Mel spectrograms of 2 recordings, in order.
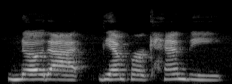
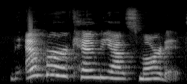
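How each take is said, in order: First: Said in the usual way. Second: Emperor punched higher and louder; emphatic "the Emperor can be outsmarted"; stress on Emperor. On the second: Shown as a demonstration. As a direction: restart and hit the word Emperor hard.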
